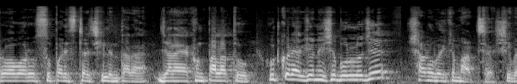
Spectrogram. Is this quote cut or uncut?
cut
